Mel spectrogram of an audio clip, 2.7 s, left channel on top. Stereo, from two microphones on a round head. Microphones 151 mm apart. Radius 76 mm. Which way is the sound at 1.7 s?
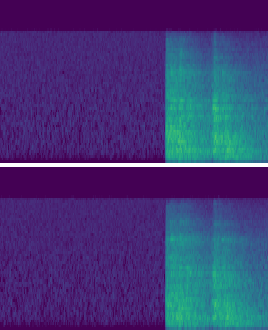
10° left (ahead or behind).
